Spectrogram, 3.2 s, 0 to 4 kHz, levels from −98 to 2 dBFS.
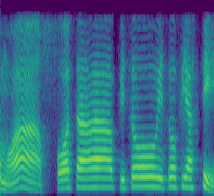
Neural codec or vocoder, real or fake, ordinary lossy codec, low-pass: codec, 24 kHz, 0.5 kbps, DualCodec; fake; AAC, 24 kbps; 3.6 kHz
